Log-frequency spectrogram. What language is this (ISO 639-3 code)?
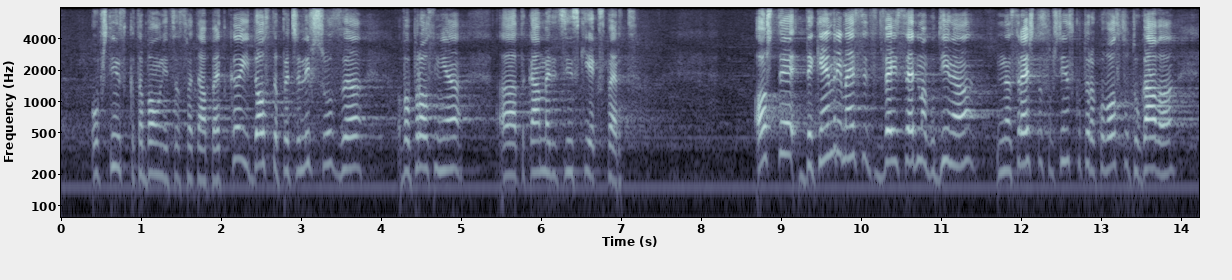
bul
